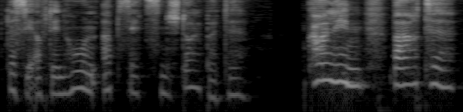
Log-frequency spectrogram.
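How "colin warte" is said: higher, louder cry to wait; raised, urgent woman's call; alarmed call. A narrator's reading. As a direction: call out urgently to stop him. Stumbling, calls him to wait.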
